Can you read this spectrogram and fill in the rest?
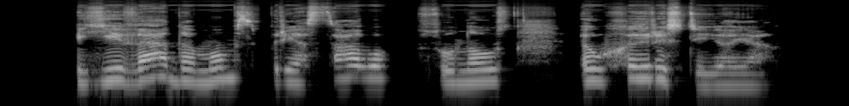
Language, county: Lithuanian, Utena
